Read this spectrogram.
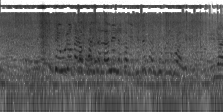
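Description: Young girls chatter and squeal excitedly nearby.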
